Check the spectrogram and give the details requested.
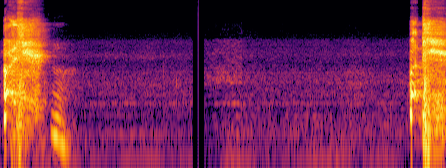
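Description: Two forceful, explosive sneezes separated by a few seconds of near silence.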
